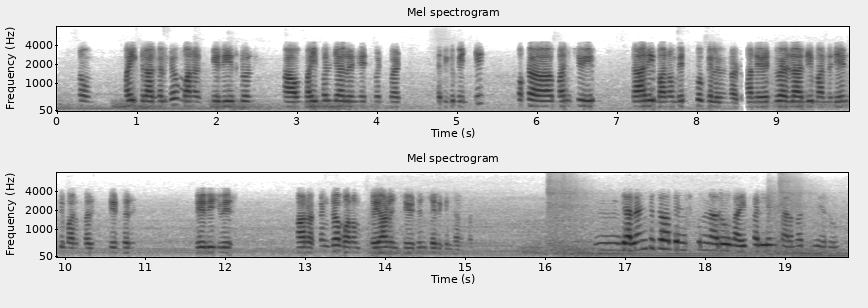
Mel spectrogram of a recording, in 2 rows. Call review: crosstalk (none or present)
none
